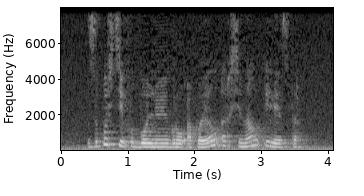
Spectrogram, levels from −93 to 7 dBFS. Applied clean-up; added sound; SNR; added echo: none; none; none; none.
